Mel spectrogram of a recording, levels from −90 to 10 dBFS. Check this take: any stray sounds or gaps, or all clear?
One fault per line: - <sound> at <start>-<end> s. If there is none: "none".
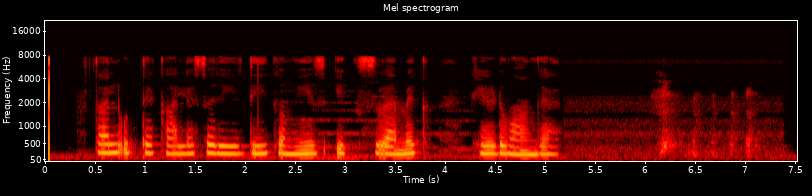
- laugh at 6.1-7.2 s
